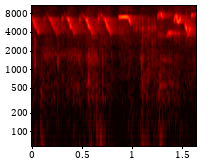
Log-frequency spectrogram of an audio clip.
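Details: On a walk near rushing water in Doddiscombsleigh in the Haldon Hills, Devon, a Common Chiffchaff sings a quick run of high, downslurred notes, with a few other thin bird calls and light outdoor noise behind.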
